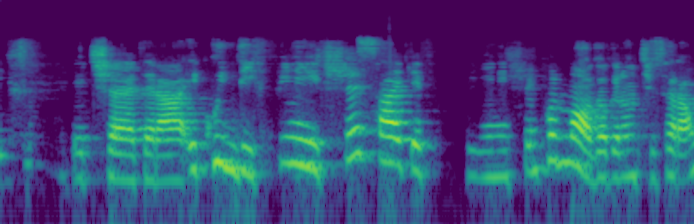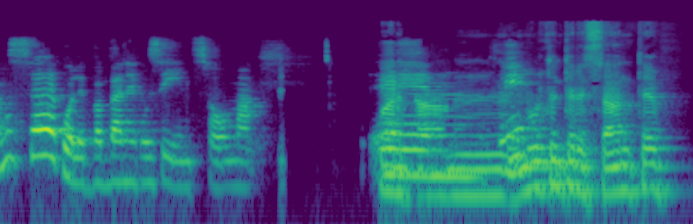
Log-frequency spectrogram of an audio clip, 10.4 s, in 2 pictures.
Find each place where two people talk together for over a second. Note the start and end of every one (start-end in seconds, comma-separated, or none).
8.0-9.4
